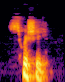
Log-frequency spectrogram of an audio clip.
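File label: "swishy", British English; pronunciation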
